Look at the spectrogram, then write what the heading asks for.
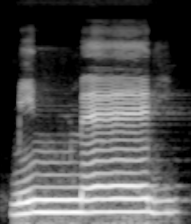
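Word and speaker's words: مِن مَّالِهِ: The first mistake is to pronounce it without a time for the ghunnah. Min mali. Another mistake is to pronounce it noon. Min mali. So the right pronunciation is min mali.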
